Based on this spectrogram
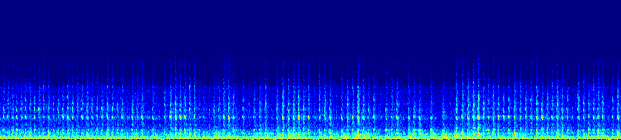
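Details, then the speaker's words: Boom lift engine with rebuilt carburetor, low-speed screw just opened a half turn, foot off the pedal: low, uneven idle that sags and surges without settling, a little better but still struggling; likely still lean, owner may open the screw more. "okay let my foot off the pedal here oh that did make a difference a little bit still struggling"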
